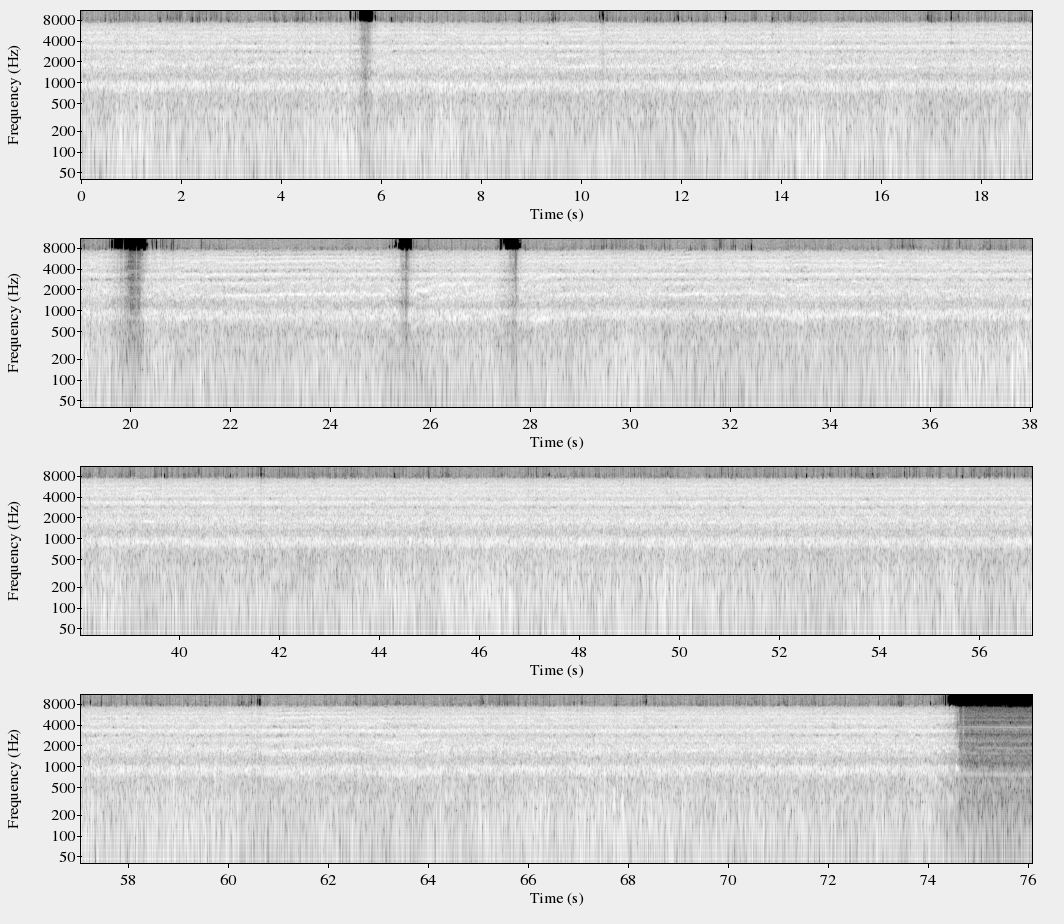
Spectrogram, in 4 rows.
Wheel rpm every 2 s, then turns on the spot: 240, 230, 160, 190, 230, 230, 230, 230, 230, 180, 150, 210, 160, 160, 190, 230, 230, 230, 230, 240, 230, 230, 230, 230, 240, 230, 240, 230, 230, 230, 220, 220, 230, 230, 230, 230, 230, 40.
none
